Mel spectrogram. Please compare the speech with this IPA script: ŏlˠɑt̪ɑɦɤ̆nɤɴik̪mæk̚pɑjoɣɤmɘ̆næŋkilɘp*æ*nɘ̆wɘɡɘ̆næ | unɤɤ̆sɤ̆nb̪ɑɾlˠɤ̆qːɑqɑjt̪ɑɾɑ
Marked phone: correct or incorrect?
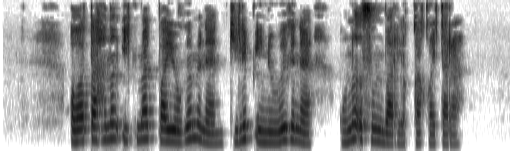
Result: incorrect: i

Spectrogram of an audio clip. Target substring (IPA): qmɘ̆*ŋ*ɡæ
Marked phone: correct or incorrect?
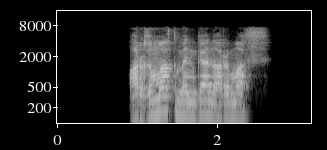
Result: correct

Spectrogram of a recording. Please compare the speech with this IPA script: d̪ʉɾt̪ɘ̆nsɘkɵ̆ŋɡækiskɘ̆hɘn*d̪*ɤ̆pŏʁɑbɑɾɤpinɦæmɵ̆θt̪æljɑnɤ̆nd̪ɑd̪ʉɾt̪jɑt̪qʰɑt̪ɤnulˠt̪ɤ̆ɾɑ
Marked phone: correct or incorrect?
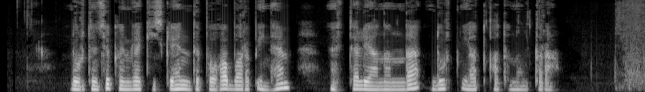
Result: correct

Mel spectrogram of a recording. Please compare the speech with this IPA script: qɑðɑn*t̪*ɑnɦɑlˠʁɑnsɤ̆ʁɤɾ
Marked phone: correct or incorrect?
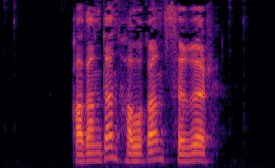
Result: incorrect: d̪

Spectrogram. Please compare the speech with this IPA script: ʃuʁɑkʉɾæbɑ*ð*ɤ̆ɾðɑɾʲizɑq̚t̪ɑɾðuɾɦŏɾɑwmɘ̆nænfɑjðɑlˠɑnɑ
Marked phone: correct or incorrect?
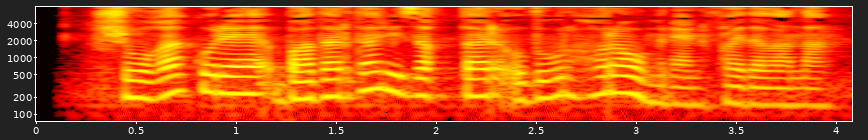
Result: correct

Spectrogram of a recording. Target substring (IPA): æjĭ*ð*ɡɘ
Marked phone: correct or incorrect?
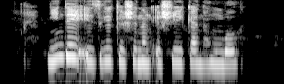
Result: incorrect: z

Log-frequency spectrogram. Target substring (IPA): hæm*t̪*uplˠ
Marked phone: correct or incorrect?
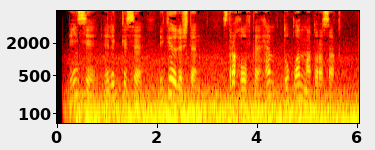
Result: correct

